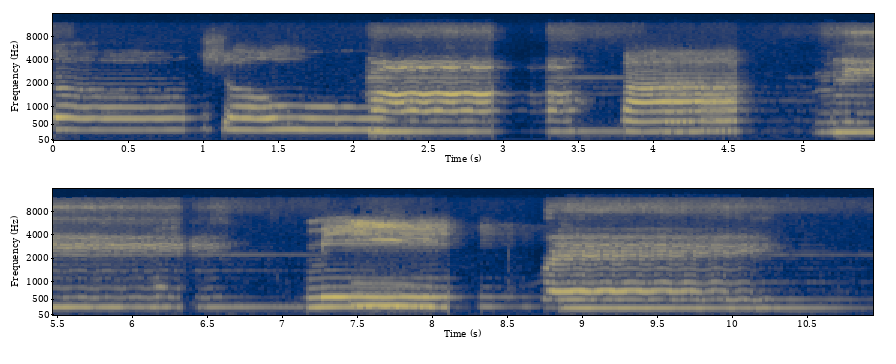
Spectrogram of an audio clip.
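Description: A woman's and a child's voices singing solfège syllables as a row of held notes with short gaps between them, stepping down in pitch, several with vibrato, heard over an online video call.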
